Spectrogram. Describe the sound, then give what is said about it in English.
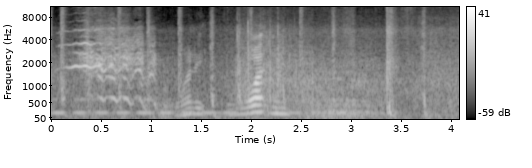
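A horse whinnies loudly and shrilly for a couple of seconds, its call wavering and dropping, while hooves clop in an irregular rhythm that continues after the neigh fades, as its rider tells it to slow down. “Whoa! What's that ahead? Slow down, horse.”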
